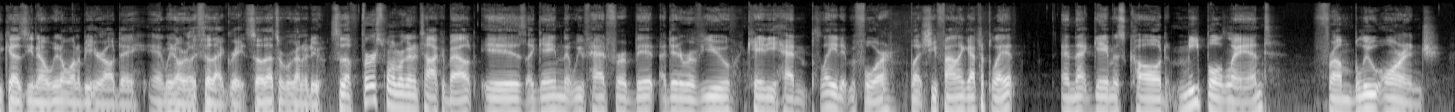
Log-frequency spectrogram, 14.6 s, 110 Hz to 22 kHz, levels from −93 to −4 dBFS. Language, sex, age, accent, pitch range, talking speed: English, male, 30-49, American, 95-120 Hz, 285 wpm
